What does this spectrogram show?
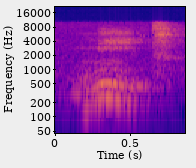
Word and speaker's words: neat: Bien, dijimos que knit era tejer y neat, con la I larga, neat significa prolijo o aseado, ¿sí?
